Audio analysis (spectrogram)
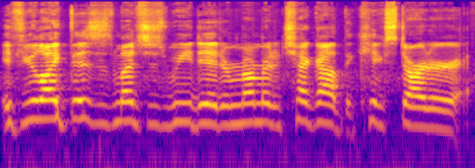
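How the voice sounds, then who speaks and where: A woman's voice: a little high, brisk, fairly bright tone. A woman co-hosting a let's play in casual, playful chat, with a dramatic, exclamatory way of talking. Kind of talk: casual chat, playful reading of character lines. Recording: faint background noise.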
